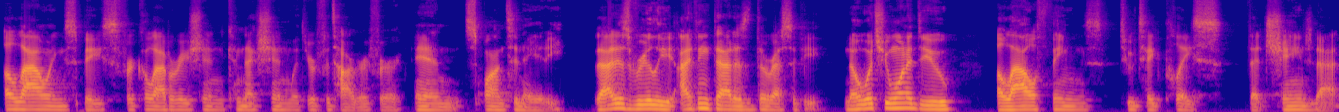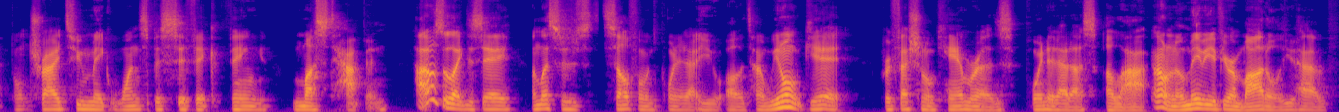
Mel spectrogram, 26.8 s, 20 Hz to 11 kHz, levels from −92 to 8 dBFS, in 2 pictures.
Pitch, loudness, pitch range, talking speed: 105 Hz, -21 LUFS, 100-110 Hz, 175 wpm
